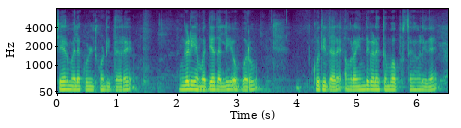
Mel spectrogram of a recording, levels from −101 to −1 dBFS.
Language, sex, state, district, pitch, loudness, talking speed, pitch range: Kannada, male, Karnataka, Bangalore, 130 Hz, -19 LUFS, 100 wpm, 125-140 Hz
